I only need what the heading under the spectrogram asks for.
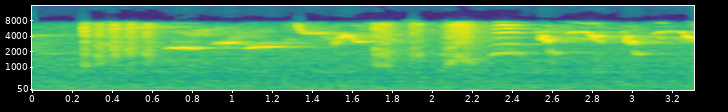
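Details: Champion pied bushchat serving as a master tutor: scratchy buzzing bursts alternate with clear, level whistled notes and quick twitters in a lively, uneven phrase.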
